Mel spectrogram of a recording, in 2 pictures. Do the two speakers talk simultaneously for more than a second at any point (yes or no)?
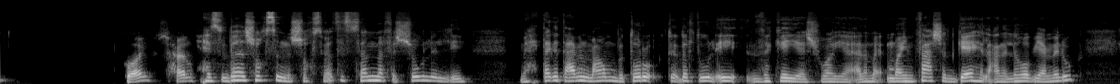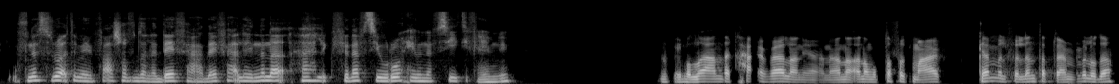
no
